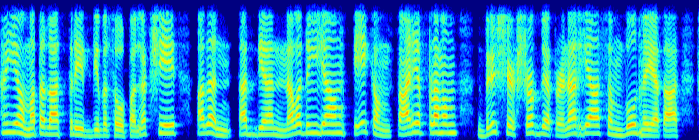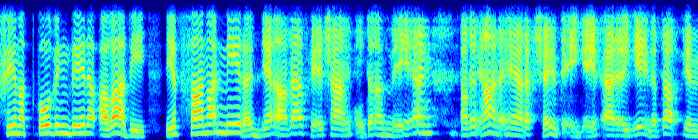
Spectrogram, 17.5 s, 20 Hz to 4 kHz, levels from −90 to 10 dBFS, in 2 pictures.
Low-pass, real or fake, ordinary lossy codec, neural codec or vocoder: 3.6 kHz; fake; Opus, 64 kbps; codec, 16 kHz, 0.5 kbps, FunCodec, trained on LibriTTS, 25 frames a second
